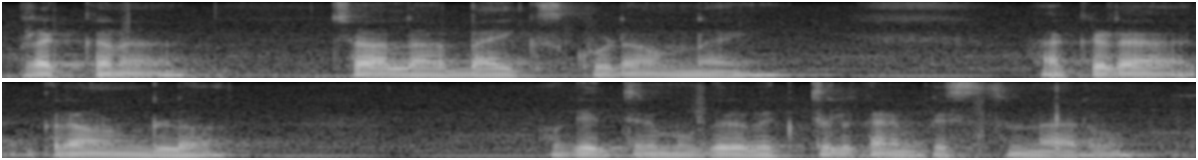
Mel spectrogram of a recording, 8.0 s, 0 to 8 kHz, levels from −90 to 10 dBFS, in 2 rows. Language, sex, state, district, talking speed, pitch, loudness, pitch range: Telugu, male, Andhra Pradesh, Annamaya, 85 wpm, 100 Hz, -22 LUFS, 100-110 Hz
